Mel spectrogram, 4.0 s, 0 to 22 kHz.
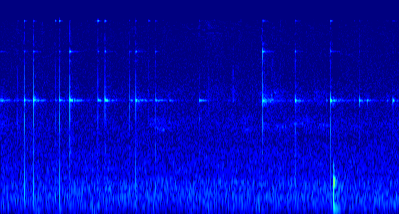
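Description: A small drinking glass is gently tapped 17 times, giving soft, quick, high-pitched clinks that ring for only a moment. The taps are quiet and unevenly spaced, with a slightly fuller-sounding tap near the end.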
